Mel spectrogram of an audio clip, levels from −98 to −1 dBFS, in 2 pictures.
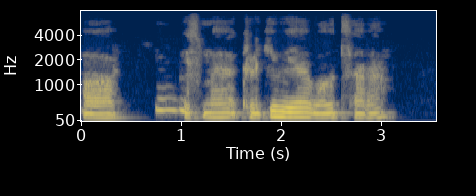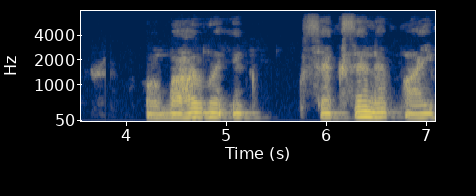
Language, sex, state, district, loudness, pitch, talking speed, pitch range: Hindi, male, Jharkhand, Sahebganj, -24 LUFS, 120 Hz, 120 wpm, 110-125 Hz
